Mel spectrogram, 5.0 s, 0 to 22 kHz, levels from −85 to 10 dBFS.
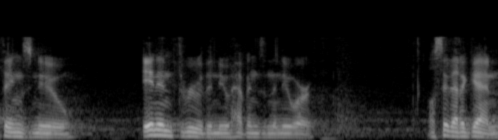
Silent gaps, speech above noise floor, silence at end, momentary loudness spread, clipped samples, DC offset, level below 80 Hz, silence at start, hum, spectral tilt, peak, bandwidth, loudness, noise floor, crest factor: none; 31 dB; 0 s; 11 LU; under 0.1%; under 0.1%; -62 dBFS; 0 s; none; -5.5 dB/octave; -10 dBFS; 7.6 kHz; -30 LUFS; -60 dBFS; 22 dB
